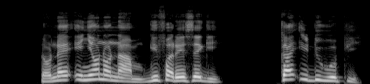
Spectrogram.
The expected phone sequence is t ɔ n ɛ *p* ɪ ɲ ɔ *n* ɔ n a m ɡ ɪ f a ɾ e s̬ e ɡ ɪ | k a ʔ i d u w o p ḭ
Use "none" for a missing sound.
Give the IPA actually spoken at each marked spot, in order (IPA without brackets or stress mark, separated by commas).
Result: ʔ, n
